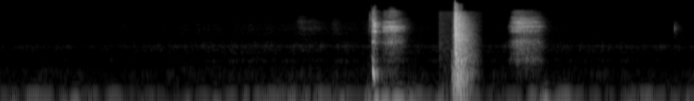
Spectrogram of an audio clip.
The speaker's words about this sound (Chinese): 很好，摔门。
